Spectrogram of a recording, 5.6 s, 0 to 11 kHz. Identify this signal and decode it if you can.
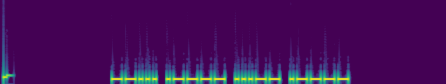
Morse code, heard as a keyed tone, about 28 wpm, 700 Hz. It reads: 7131
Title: Numbers - 4-Digit 28wpm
